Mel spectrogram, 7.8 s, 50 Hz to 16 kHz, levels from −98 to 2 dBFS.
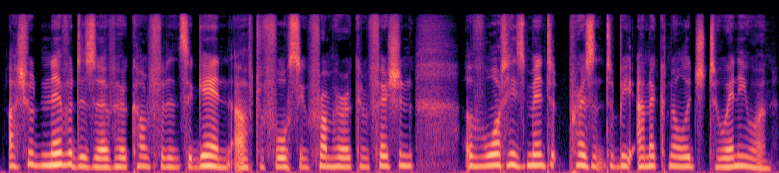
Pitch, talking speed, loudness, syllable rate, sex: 195 Hz, 190 wpm, -18 LUFS, 6.2 syllables/s, female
